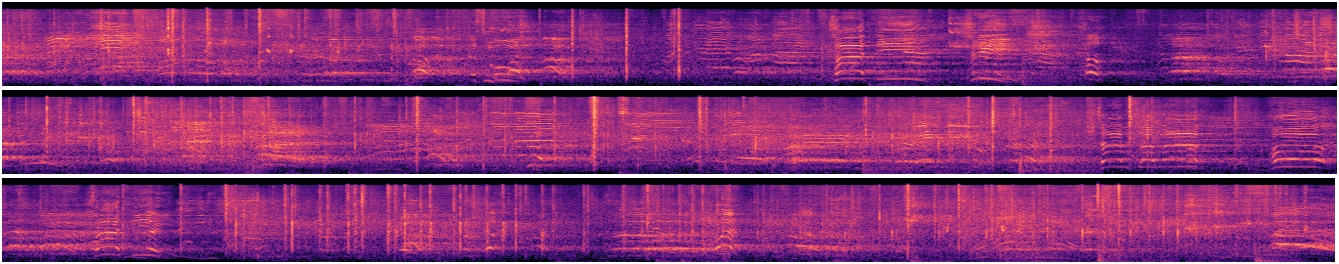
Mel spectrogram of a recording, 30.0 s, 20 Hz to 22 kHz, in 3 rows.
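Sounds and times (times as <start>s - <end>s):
players' voices and calls: 0.0s - 30.0s
shoes squeaking on court floor: 1.8s - 3.0s, 7.0s - 7.8s, 26.8s - 29.7s.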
